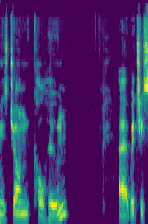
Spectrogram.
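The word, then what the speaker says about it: Colquhoun: His name is John Kolhoun. Uh which is spelled with there's a few Q's in there, but we don't pronounce them. So, it's Kolhon.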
